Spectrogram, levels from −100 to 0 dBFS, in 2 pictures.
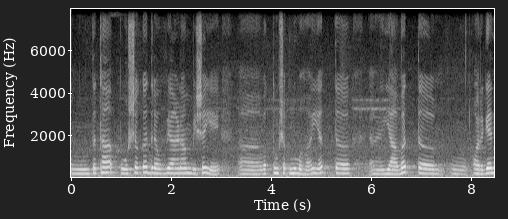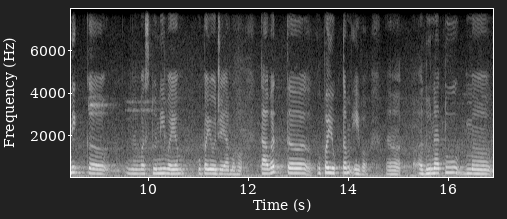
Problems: constant background noise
